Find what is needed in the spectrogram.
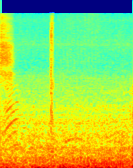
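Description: Steady low rumble of wind and engine noise from a Honda motorcycle being ridden, heard on the rider's camera microphone. A short hiss comes right at the start and a sharp click a little under a second in.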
